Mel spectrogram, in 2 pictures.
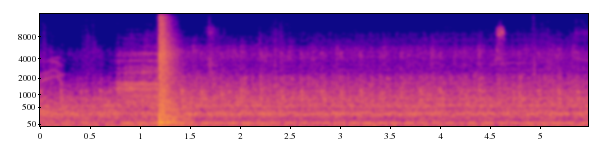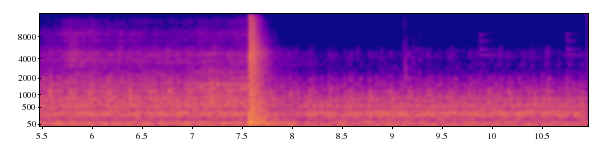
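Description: A locomotive diesel engine rumbles steadily.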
